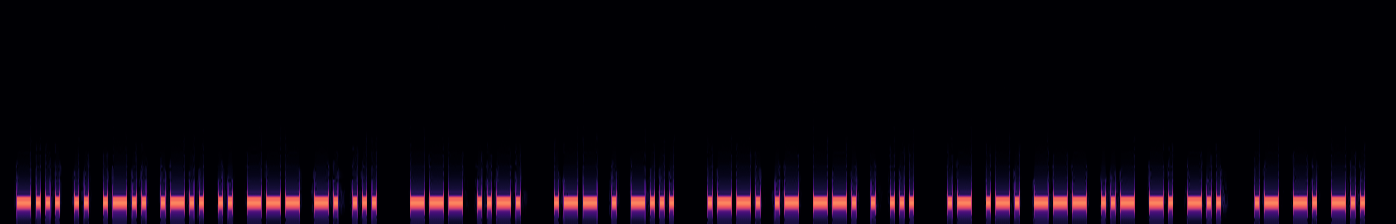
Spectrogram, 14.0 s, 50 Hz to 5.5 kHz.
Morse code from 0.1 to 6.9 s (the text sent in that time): BILLIONS OF WEB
